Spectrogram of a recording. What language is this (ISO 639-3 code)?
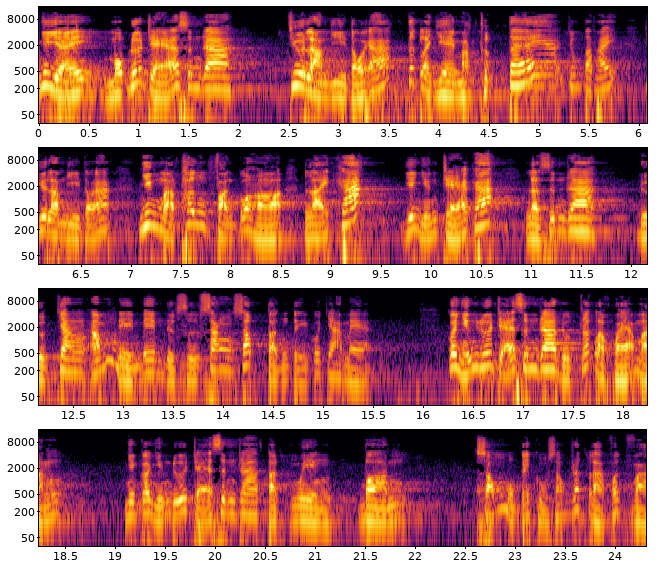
vie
